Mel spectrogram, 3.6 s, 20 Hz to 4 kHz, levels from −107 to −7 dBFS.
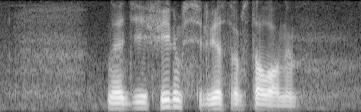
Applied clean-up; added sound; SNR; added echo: none; none; none; none.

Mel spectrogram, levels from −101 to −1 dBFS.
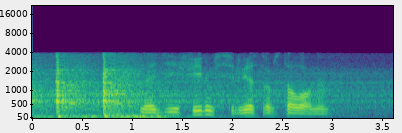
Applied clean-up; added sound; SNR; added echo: none; Knock; 0 dB; none.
